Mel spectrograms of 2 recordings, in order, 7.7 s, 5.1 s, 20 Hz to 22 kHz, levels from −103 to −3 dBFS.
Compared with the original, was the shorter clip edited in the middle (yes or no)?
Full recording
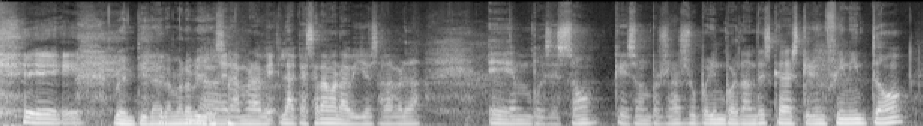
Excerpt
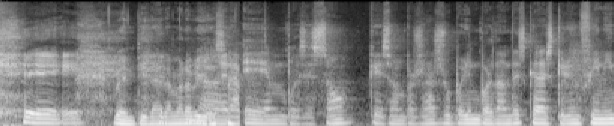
yes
